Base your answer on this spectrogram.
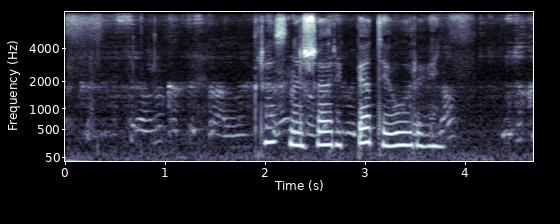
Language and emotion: Russian, sad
